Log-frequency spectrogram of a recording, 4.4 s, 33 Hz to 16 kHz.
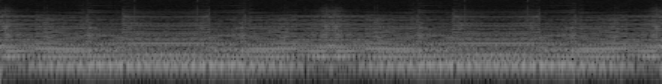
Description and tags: loop guitar 08
This sample pack are the result of an afternoon of experimentation
engraved with a MPC 1000, is an old guitar with the pedal Behringer Echo Machine, I hope you find it useful
Este pack de muestras, son el resultado de una tarde de experimentación
grabado con una MPC 1000, es una vieja guitarra con el pedal Echo Machine de Behringer, espero que os sea de utilidad
echomachine, Guitar, MPC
